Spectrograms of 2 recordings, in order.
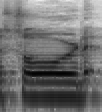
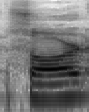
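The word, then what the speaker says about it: sword: लेकिन यहां पे हमको डब्लू को नहीं पढ़ना। स्वर्ड ऐसे नहीं पढ़ना है। व को नहीं पढ़ना। केवल स्वॉर्ड ऐसे पढ़ना है हमें।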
